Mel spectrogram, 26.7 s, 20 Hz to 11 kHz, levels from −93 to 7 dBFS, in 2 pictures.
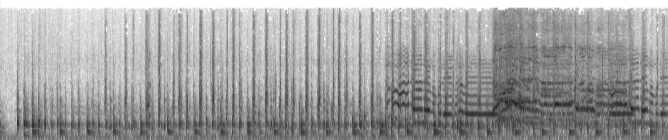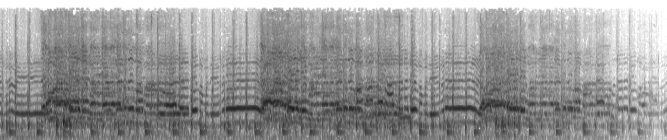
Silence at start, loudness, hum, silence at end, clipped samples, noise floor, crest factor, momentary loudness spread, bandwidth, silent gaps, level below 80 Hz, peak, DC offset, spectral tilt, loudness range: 0 s; -16 LUFS; none; 0.45 s; under 0.1%; -41 dBFS; 16 dB; 14 LU; 9.6 kHz; none; -42 dBFS; 0 dBFS; under 0.1%; -5 dB/octave; 10 LU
